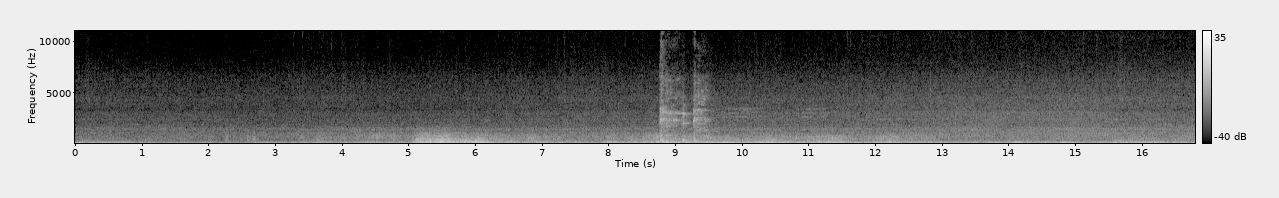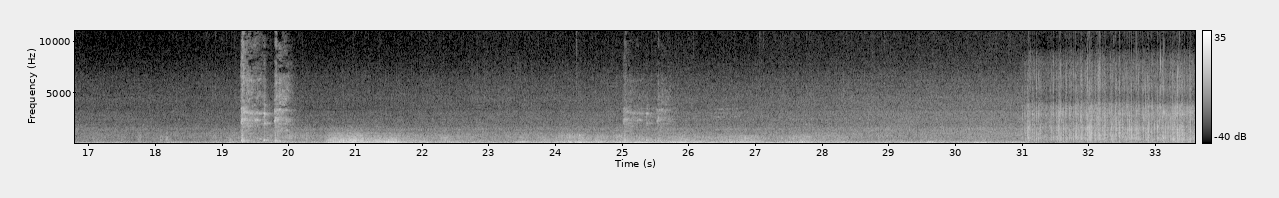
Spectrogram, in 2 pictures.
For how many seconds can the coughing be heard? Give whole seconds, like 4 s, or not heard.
3 s.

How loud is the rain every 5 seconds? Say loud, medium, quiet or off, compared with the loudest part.
quiet, medium, medium, medium, loud, loud, loud.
